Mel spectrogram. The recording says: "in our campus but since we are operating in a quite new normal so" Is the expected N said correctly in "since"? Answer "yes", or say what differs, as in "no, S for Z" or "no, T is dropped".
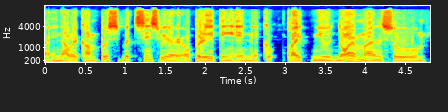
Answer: yes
